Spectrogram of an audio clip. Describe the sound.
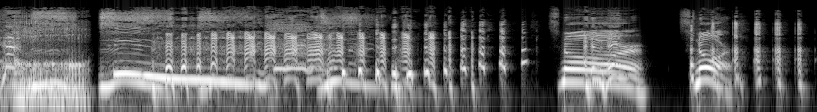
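A person imitates snoring with their voice: a long drawn-out rasp, then a string of short choppy grunts and snorts, another long rasp, and a few final staccato bursts.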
